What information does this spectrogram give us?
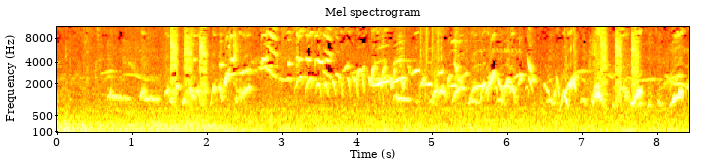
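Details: Male white-rumped shama courting a female during mating: a busy run of varied whistled notes and rapid slurred phrases, some rising and falling, broken by harsh scratchy bursts, with a low hum early on.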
